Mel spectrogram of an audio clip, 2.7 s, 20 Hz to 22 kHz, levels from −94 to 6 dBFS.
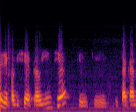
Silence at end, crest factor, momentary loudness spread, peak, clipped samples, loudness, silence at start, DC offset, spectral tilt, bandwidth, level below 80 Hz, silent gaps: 0 s; 14 dB; 14 LU; -14 dBFS; under 0.1%; -27 LUFS; 0 s; under 0.1%; -6 dB/octave; 6.6 kHz; -56 dBFS; none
